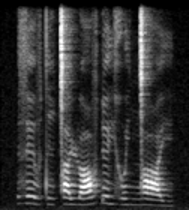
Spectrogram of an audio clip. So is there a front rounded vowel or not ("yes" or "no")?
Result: no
